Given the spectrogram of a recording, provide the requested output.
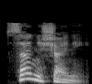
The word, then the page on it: sunshiny: British English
